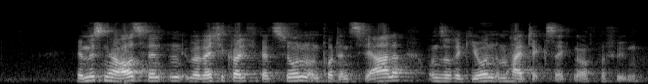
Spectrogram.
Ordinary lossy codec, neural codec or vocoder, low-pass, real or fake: AAC, 32 kbps; none; 7.2 kHz; real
